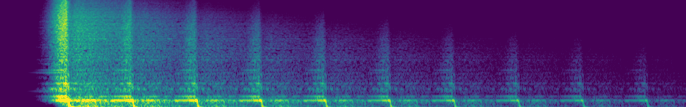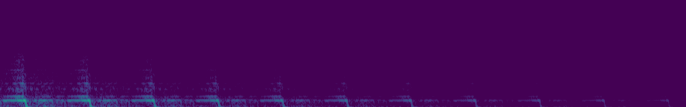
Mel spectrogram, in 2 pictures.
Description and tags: SnareInReverse+DelayAmbient+RevbLargehall
electronic, FL, fx, loop, reverse, snare, studio, synth, tone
